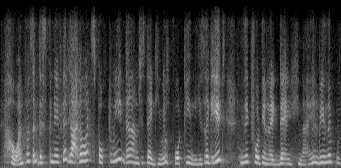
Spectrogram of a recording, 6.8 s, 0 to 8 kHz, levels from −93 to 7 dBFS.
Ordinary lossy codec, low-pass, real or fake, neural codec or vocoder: Opus, 24 kbps; 7.2 kHz; fake; codec, 16 kHz in and 24 kHz out, 0.6 kbps, FocalCodec, streaming, 4096 codes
